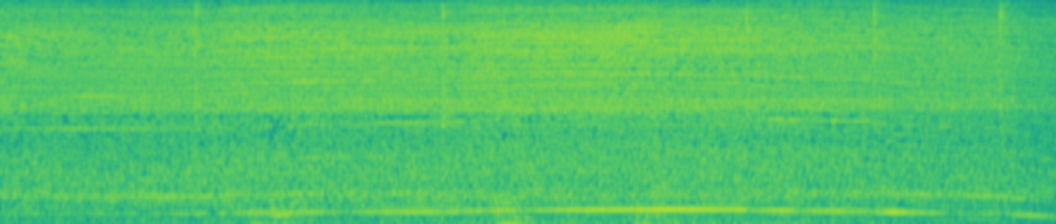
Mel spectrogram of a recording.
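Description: Loud, even high-speed motor whine with a steady pitch and no knocking or rattle; the grinder motor runs healthy.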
